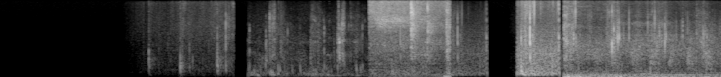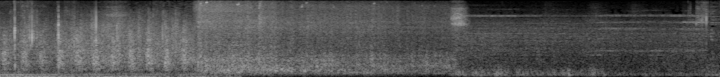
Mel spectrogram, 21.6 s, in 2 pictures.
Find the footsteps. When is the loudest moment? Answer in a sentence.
The loudest moment of the footsteps is at 8 seconds.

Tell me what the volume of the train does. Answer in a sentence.
The loudness of the train goes up, then down.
